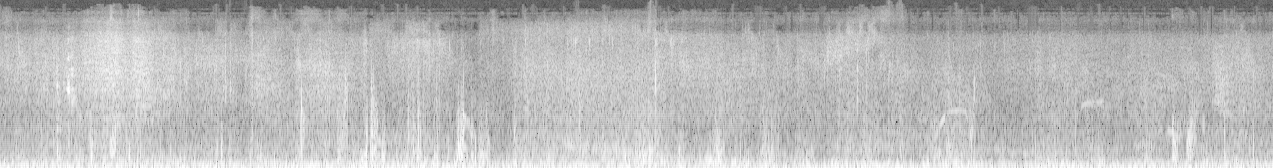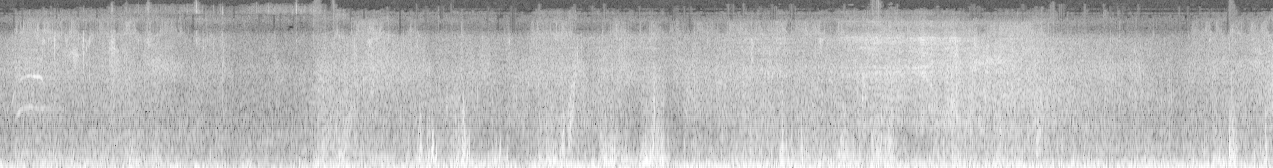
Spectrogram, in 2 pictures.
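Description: Wind buffeting the microphone on an open chairlift: a steady, heavy low rumble with gusts, easing briefly about two-thirds of the way through.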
